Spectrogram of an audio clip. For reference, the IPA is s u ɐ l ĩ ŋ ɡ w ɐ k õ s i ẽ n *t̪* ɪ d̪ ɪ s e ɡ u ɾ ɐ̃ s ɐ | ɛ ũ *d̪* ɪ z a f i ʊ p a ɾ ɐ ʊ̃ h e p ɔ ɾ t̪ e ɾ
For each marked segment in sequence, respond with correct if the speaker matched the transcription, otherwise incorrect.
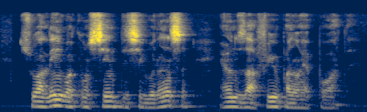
correct, correct

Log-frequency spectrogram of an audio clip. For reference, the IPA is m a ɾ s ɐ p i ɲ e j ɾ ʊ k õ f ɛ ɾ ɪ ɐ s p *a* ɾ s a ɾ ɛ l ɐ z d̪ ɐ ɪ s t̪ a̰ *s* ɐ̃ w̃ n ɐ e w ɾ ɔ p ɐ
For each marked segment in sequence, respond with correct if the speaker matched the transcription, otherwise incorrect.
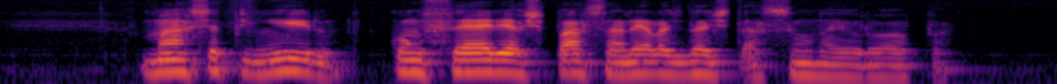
correct, correct

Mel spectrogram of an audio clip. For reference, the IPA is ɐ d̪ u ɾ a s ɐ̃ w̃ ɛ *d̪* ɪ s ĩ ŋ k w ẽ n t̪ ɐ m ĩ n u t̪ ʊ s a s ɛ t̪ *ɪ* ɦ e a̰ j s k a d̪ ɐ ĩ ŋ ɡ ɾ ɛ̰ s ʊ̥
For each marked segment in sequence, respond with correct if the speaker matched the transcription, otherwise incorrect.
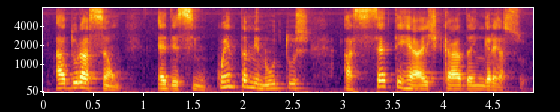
correct, correct

